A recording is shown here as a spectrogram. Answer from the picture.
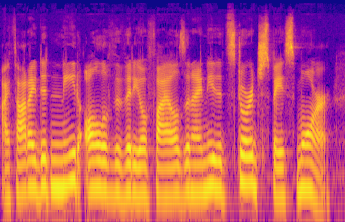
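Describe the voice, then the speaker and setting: Speaking at a fairly quick pace, a woman keeps a medium pitch with monotone, flat intonation. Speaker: podcast host. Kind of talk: podcast monologue. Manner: casual, conversational.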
